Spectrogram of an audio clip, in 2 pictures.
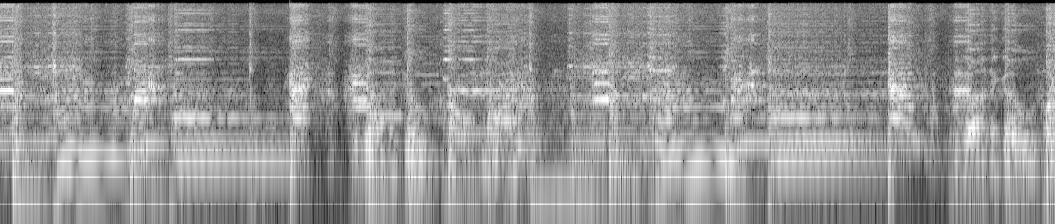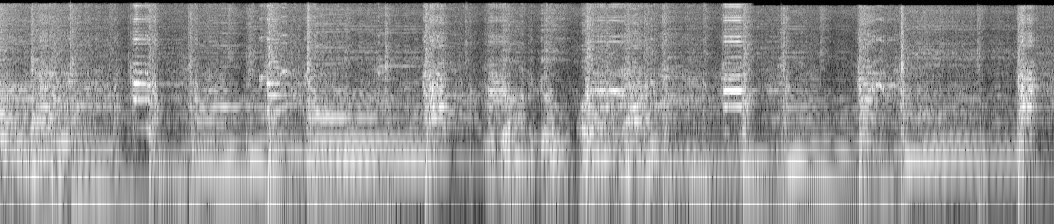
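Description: Live rock band playing an instrumental passage between sung lines: electric guitars sustain and change chords over bass and a steady drum beat.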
